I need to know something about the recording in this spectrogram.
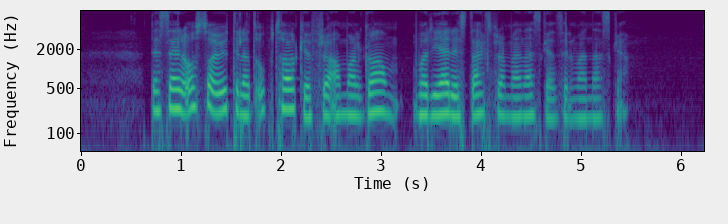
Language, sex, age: Norwegian, female, 18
